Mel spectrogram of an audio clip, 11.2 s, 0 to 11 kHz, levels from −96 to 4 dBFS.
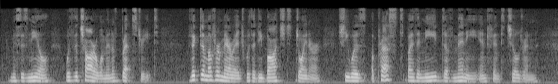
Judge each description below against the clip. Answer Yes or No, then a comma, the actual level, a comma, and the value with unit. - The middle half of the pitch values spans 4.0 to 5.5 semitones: No, average, 2.7 semitones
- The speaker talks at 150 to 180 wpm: No, average, 140 wpm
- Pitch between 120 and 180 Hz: Yes, low, 135 Hz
